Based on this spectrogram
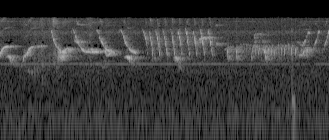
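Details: Lovebird lure recording meant to set other lovebirds singing by day and night: high slurred chirps break into a fast, buzzy rattling trill, then more scattered squeaky notes.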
